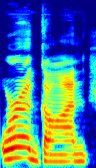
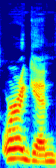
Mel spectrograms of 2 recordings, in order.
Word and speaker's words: Oregon: or think about the Oregon Oregon pronunciation so if you're from Oregon it's Oregon but if you're not from Oregon you sometimes say Oregon where it is commented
